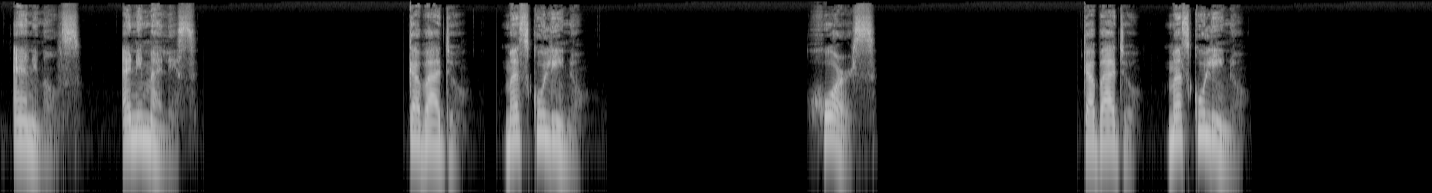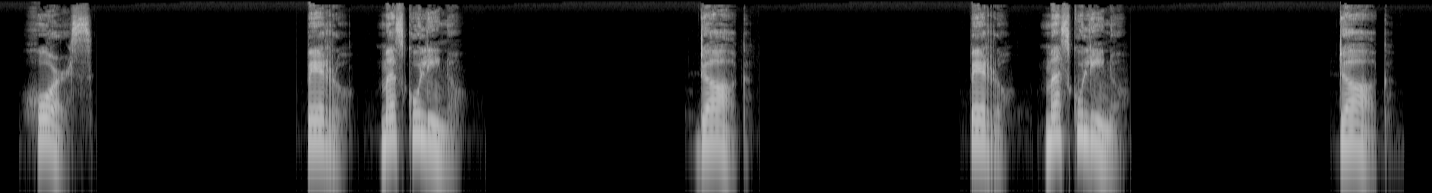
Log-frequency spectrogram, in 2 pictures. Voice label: Sample Spanish Audio Flash Cards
